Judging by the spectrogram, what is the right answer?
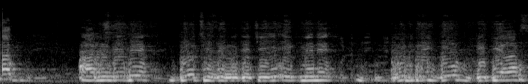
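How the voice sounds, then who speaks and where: Noticeable background noise runs under a man's speech. His pitch is high and his intonation fairly even. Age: 50s. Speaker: politician. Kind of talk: public address.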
